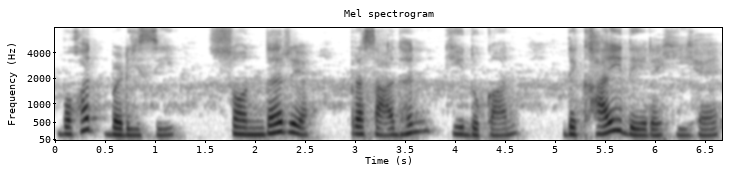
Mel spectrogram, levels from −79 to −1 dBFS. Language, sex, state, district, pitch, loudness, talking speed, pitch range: Hindi, female, Madhya Pradesh, Katni, 180 Hz, -17 LUFS, 100 wpm, 160-200 Hz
